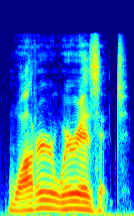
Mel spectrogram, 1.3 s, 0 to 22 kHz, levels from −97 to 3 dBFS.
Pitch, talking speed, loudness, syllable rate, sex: 125 Hz, 180 wpm, -16 LUFS, 5.0 syllables/s, male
